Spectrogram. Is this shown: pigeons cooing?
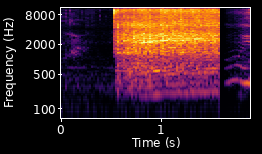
no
